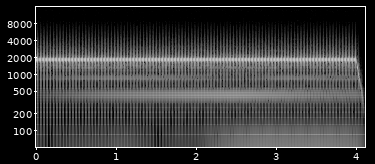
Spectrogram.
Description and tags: Multisamples created with subsynth using square and triangle waveform.
subtractive, triangle, multisample, square, synth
